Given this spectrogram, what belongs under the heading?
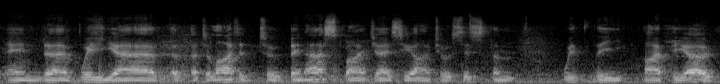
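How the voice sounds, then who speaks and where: A man speaking as a stockbroker in a formal business interview, measured and restarting his phrases. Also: deep voice, little pitch movement. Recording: echoey, distant, noisy room.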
